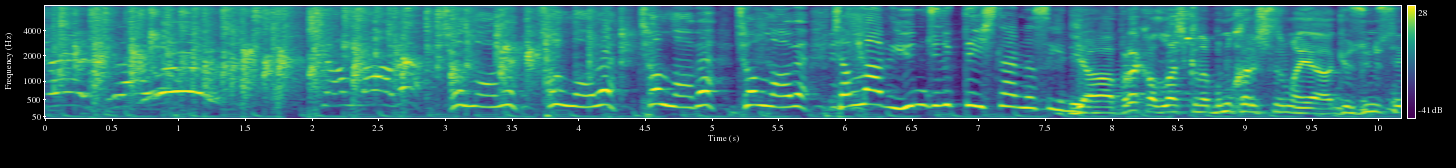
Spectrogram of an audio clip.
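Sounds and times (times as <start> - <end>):
audience applause: 0.0 - 4.2
speech: 4.2 - 10.1.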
